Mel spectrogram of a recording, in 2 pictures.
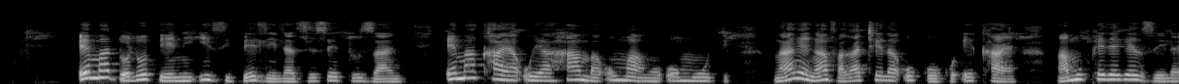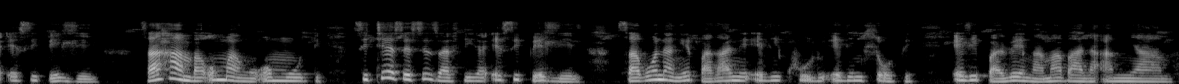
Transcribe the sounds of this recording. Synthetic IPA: ɛmad̥ʱɔlɔb̥ʱeniʔizib̥ʱɛɮɛlazised̥ʱuzaːnɛ | ɛmakʰajaʔujahambʱaʔumaŋɔʔomuːd̥ʱi | ŋaɣɛŋavaɣat͡ʃʰɛlaʔuɡ̥ʱɔɡ̥ʱɔʔɛkʰaːjaŋamupʰɛlɛɣɛzɛlaʔesib̥ʱɛɮɛːla | sahambʱaʔumaŋɔʔomuːd̥ʱi | sitʰɛsɛsizafiɣaʔesib̥ʱɛɮɛlasaβɔnaŋɛb̥ʱaɣanɛʔelikʰṵluʔelim̩ɬɔpʰɛ | elib̥ʱalwɛŋamaβala̰ʔa̰m̩ɲaːma

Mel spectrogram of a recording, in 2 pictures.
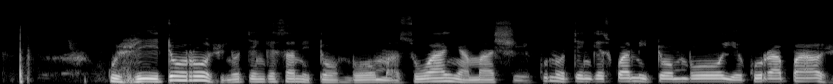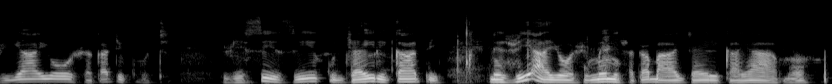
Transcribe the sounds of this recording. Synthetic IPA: kuʐito̞ɾo̞ʐino̞te̞ŋɡe̞samito̞mbo̞mazuwaɲamaʃikuno̞te̞ŋɡe̞swamito̞mbo̞je̞kurapaʐijajo̞ʐakatikuːti̥ | ʐisizikud͡ʒaiɾikapine̞ʐijajo̞ʐimwe̞niʐakaɓad͡ʒairikajaːmo

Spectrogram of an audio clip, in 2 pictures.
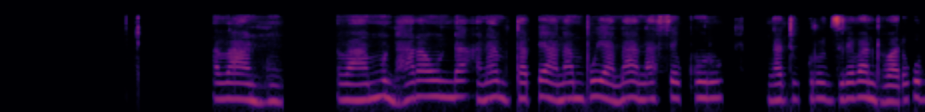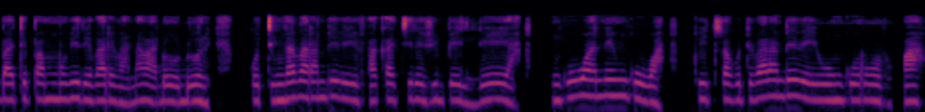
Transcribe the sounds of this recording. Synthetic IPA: ʋan̤u | ʋamun̤ʱaɾaundaːnamutapeanambujanaːnase̞kuru | ŋɡatikuɾud͡ziɾe̞ʋantʰuʋaɾikuɓatepamuʋiɾiʋaɾiʋanaʋaɗoːɗo̞rekutiŋɡaʋaɾambe̞ʋe̞ivakat͡ʃiɾeʐibʱe̞ɮe̞ja | ŋɡuwane̞ŋɡuwakuitirakutiʋaɾambe̞ʋe̞io̞ŋɡo̞ɾo̞ːrwa

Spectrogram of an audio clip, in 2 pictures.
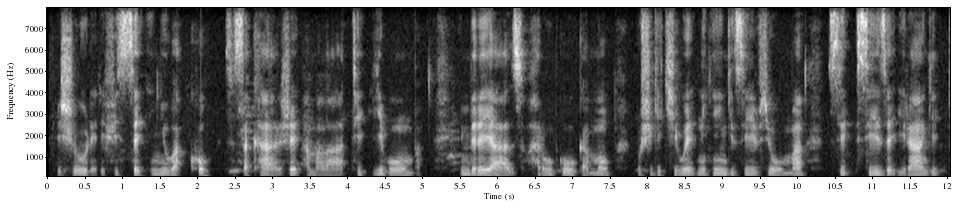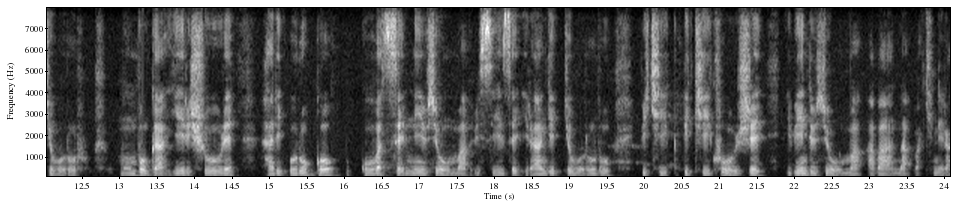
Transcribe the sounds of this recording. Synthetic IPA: iʃuːɾe̞ɾifise̞iɲuβakʰo̞ | z̥isakʰaʒe̞ʔamaβaːtʰijiβuːmbaimbe̞ɾe̞jaːzohaɾub̚ɡuːɡamo̞uʃiɡikʰiwe̞niŋ̥hiːŋɡiziːvjuːmaz̥isize̞ʔiɾaːŋɡiɾɟuβuɾuɾu | mumbuɡajiɾiʃuːɾe̞ | haɾiʔuɾuɡo̞ɡ̥uːβat͡se̞niːvjuːmaβisize̞ʔiɾaːŋɡiɾɟuβuɾuɾu | ɾikʰikʰuːʒe̞ | iβiːndivjuːmaaβaːnaβakʰiniɾaho

